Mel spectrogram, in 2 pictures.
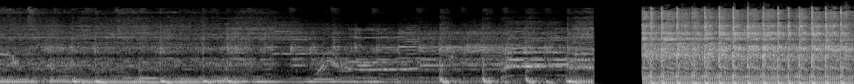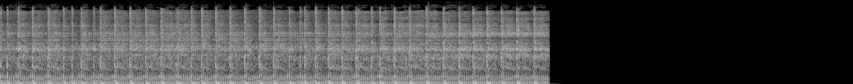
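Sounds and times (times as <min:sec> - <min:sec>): chainsaw running at high revs: 0:06.4 - 0:14.1.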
